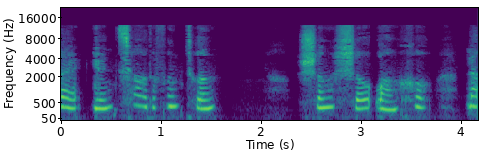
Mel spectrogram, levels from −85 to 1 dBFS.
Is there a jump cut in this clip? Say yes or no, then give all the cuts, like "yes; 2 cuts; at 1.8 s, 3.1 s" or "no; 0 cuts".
no; 0 cuts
